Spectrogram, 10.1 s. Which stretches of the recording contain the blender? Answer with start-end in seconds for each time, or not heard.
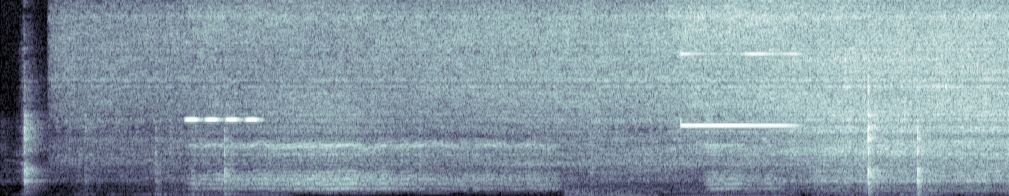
1.8-5.6, 7.0-10.0.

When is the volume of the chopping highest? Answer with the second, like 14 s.
9 s.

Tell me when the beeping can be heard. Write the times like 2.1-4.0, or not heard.
1.8-2.8, 5.6-8.1.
